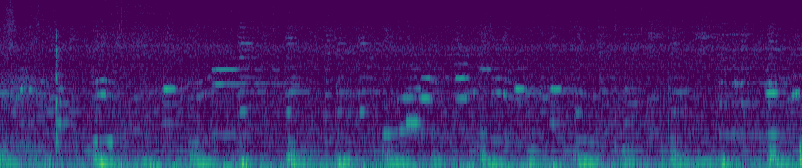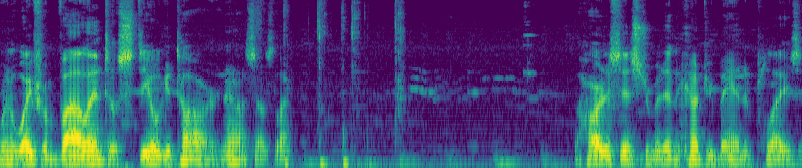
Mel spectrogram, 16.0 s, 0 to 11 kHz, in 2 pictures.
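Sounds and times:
faint background music: 0.0s - 16.0s.

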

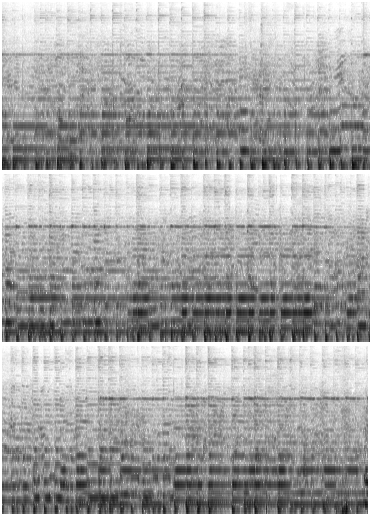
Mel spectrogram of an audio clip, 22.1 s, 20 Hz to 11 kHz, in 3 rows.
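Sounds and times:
acoustic guitar plucked: 0.0s - 22.0s.

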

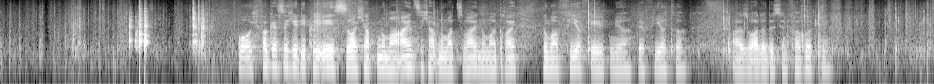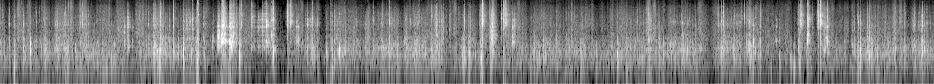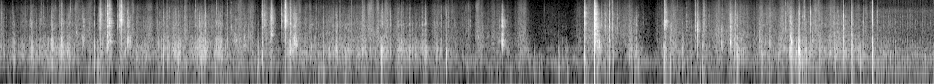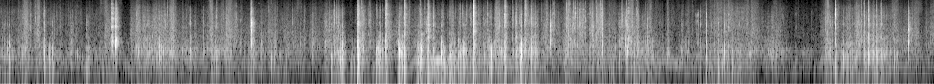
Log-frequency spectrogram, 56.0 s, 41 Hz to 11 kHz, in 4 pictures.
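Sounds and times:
wires rustling and crinkling: 0.0s - 56.0s.

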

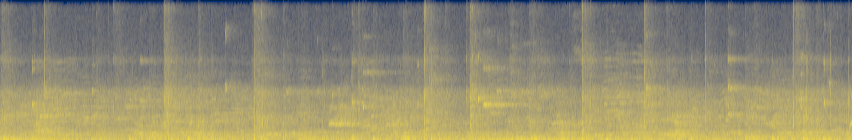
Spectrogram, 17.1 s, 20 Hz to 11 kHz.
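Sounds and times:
chatter of many players: 0.0s - 17.0s
rackets hitting a shuttlecock: 3.2s - 4.2s, 5.0s - 6.1s, 8.4s - 10.9s, 11.6s - 12.1s, 15.8s - 16.7s.

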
